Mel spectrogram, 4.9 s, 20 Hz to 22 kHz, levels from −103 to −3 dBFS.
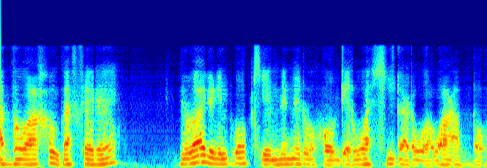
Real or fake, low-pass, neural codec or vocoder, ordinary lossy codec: fake; 7.2 kHz; codec, 16 kHz, 1 kbps, FreqCodec, smaller model; none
